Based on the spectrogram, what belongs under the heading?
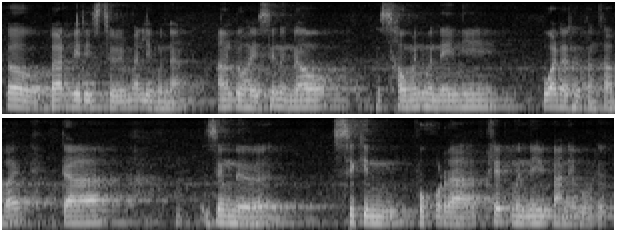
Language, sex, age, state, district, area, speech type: Bodo, male, 18-30, Assam, Chirang, rural, spontaneous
